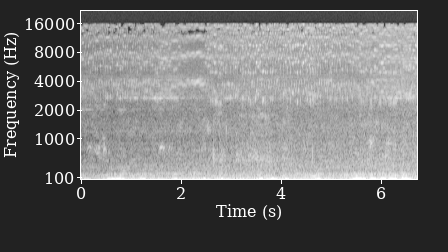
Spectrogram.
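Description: A sewing machine stitches a collar neck with a steady, faint mechanical whir and rapid needle chatter that runs continuously in the background.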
